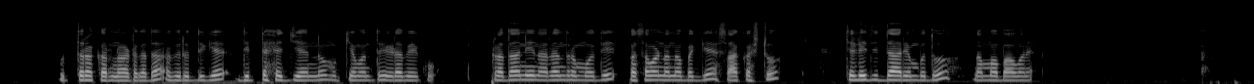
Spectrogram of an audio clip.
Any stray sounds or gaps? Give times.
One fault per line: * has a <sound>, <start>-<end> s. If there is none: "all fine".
all fine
